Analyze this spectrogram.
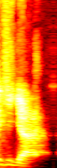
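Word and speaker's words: ikigai: guy it's I Ki G AI but it's pronounced iy guy what it is basically is a purpose they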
